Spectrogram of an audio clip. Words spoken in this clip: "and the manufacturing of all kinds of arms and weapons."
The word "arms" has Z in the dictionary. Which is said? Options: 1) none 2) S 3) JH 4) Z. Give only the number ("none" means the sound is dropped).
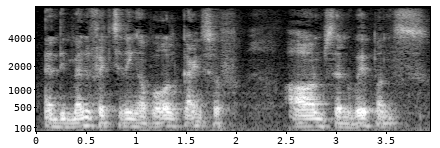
2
